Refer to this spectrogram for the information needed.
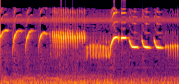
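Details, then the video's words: Canary singing a long tutor song for young birds: a series of arched whistled notes, a high rolling trill, a lower buzzy trill, then sharp upslurred notes and another trill. "Kenari Gacor Panjang Ini Bagus Untuk Masteran Kenari Paud Dan Pancingan Kenari Bisu"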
